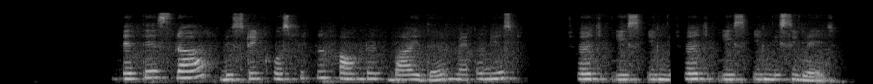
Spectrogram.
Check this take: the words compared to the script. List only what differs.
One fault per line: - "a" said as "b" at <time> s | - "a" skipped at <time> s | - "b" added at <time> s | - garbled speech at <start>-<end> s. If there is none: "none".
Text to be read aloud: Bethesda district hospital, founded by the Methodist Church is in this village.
- "Church is in" added at 6.7 s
